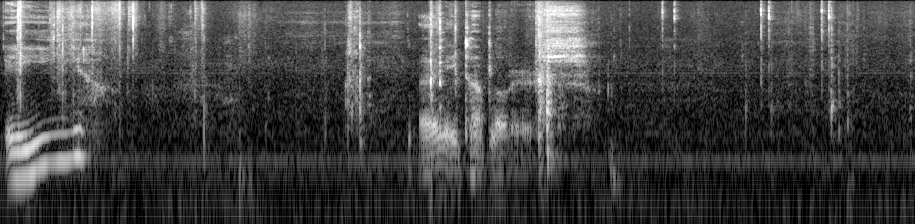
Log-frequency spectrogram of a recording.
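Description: Trading cards rustle and tap as hands handle them.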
